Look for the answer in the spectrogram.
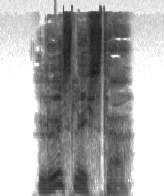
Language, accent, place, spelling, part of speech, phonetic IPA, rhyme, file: German, Germany, Berlin, löslichster, adjective, [ˈløːslɪçstɐ], -øːslɪçstɐ, De-löslichster.ogg
- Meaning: inflection of löslich: 1. strong/mixed nominative masculine singular superlative degree 2. strong genitive/dative feminine singular superlative degree 3. strong genitive plural superlative degree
